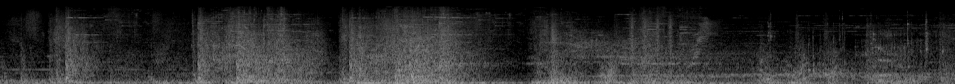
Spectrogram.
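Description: Video game hits clash and thud.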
